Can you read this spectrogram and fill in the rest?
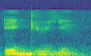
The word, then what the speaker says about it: aiguille: Et la prof de phonétique euh, a dit bah non, sachez qu'en français standard, donc la norme standard internationale qui est établie, c'est le son UI aiguille qui a été retenu et pas le son OU.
